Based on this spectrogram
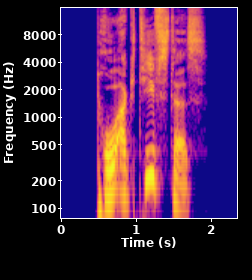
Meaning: strong/mixed nominative/accusative neuter singular superlative degree of proaktiv
- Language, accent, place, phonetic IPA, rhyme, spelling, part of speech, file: German, Germany, Berlin, [pʁoʔakˈtiːfstəs], -iːfstəs, proaktivstes, adjective, De-proaktivstes.ogg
